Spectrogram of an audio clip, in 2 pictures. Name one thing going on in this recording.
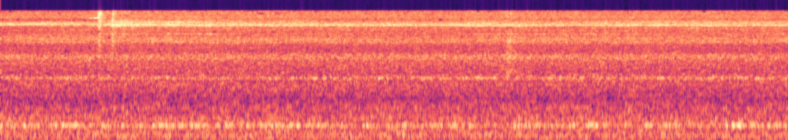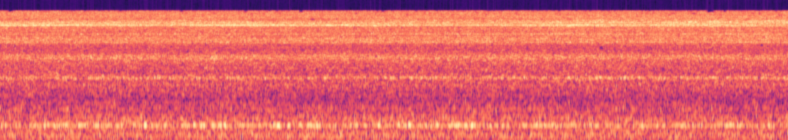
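A welding arc crackles and sizzles steadily.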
